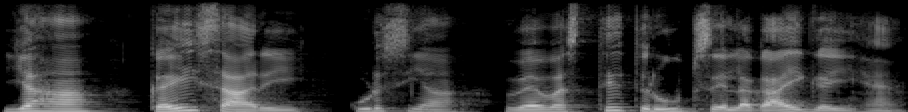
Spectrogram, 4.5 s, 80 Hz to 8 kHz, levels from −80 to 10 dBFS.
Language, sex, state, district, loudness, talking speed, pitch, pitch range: Hindi, male, Jharkhand, Ranchi, -21 LUFS, 130 wpm, 145 Hz, 130-165 Hz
